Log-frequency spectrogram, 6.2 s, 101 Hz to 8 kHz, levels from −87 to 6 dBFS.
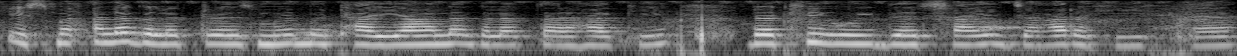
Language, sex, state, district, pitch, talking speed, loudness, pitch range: Hindi, female, Haryana, Rohtak, 255 Hz, 155 wpm, -17 LUFS, 240-265 Hz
